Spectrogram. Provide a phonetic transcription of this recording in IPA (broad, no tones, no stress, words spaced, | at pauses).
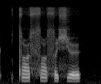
tˤesi sˤɨɕɛ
